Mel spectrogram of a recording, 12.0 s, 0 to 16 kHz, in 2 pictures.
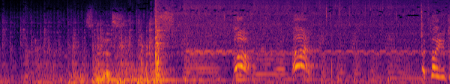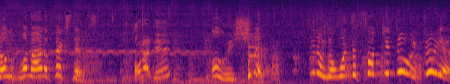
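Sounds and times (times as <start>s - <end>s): water splashing in sink: 0.6s - 12.0s
water spraying from faucet: 2.0s - 12.0s.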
